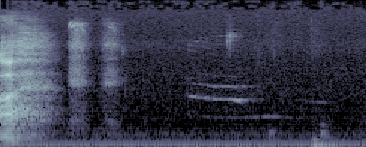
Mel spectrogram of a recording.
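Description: A cat meows faintly and briefly in the background after a burst of nearby noise, with soft rustling around it in a quiet indoor setting.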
